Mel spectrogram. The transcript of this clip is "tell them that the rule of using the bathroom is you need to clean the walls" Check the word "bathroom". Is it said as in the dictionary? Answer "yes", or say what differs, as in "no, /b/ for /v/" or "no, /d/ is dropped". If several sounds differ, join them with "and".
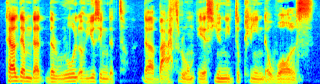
yes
